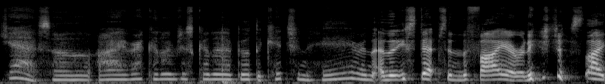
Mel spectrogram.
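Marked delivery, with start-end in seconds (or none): 0.0-3.6 mock-calm, quieter, slower put-on delivery. Describing a guy walking around talking, the speaker is imitating a calm guy. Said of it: "he's just saying things really calmly".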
